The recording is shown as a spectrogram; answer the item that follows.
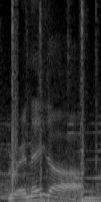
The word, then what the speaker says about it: Grenada: But, I heard in English it's called Grenada. Say it right. Grenada. Say it right. Grenada. That's right. Grenada. There we go. Say "rice". It's Grenada. It's not Grenada. It's Grenada. Say "rice".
